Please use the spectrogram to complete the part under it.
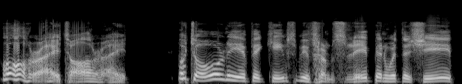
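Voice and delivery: chuckling. A narrator's reading.

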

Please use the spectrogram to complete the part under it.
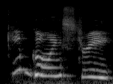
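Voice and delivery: high, slow sing-song counsel; a high, slow tempter voice; coaxing voice. A narrator's reading. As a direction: lure them on slowly. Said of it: "counseled the voice".

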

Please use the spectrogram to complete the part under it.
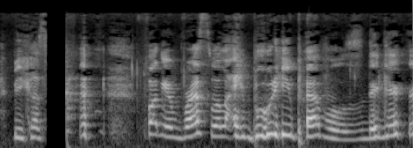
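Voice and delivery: laughing through the words. Real, not acted. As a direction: crack up while saying it. Laughing while telling.

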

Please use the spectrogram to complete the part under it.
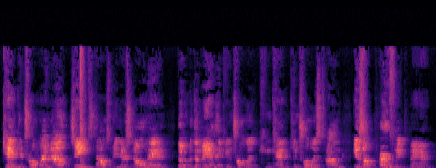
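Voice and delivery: high, loud Southern hillbilly voice; hillbilly accent. Acted. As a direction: make the excuse as a loud hillbilly. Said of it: "felt very hillbilly-ish".

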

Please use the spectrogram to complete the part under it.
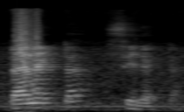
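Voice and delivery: normal talking voice

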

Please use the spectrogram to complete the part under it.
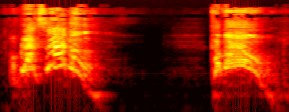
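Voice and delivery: very high, excited boast; high, hyped self-announcement; hyped exclamation. Real, not acted. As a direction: shout out your persona with hype.

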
